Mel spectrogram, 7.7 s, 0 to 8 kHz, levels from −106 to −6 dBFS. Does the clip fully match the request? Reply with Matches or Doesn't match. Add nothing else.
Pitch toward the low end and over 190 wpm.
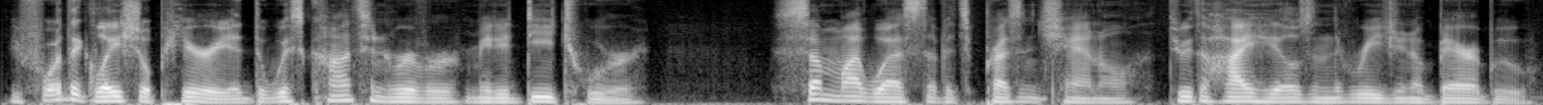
Matches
